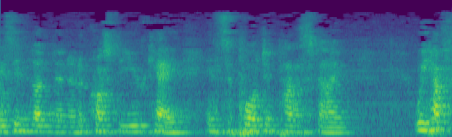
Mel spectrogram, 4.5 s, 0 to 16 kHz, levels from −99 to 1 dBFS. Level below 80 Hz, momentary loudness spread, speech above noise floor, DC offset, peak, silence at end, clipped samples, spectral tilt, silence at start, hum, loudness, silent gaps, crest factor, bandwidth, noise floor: -50 dBFS; 10 LU; 22 dB; under 0.1%; -2 dBFS; 0 s; under 0.1%; -6 dB/octave; 0 s; none; -22 LUFS; none; 20 dB; 11.5 kHz; -44 dBFS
